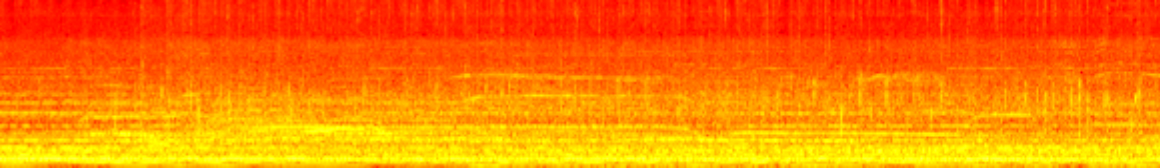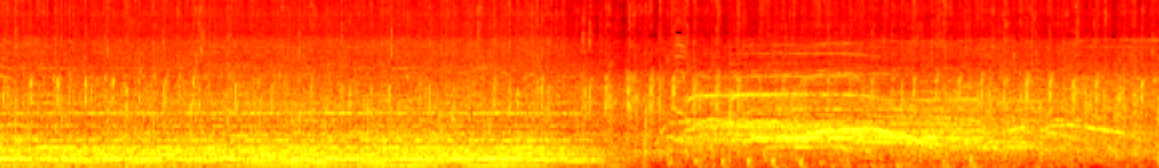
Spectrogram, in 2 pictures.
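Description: A middle-school concert band of brass, woodwinds and percussion plays the close of a piece on long sustained chords, cutting off about seventeen seconds in. Audience applause follows.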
